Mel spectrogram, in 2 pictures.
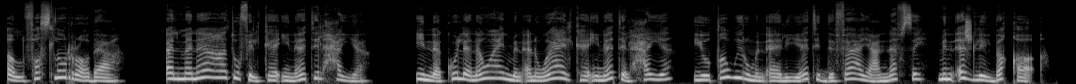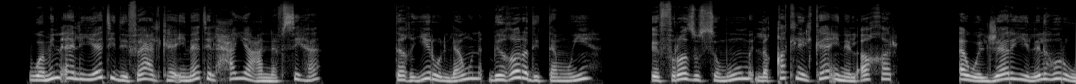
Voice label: arabic e-learning

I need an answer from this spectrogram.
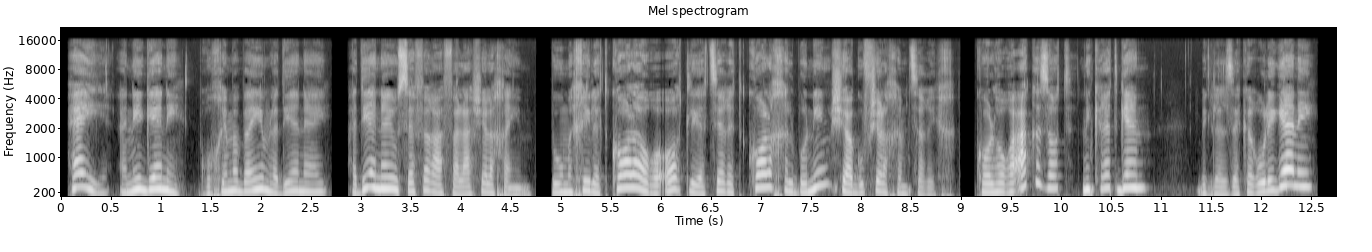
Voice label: hebrew commercial

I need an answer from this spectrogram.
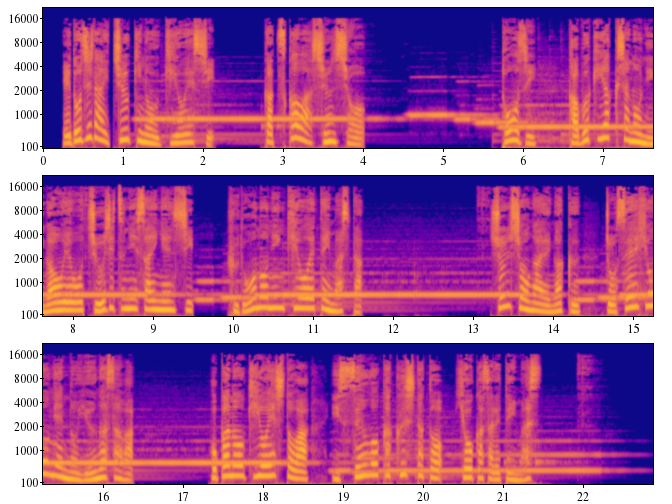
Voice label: japanese explainer videos

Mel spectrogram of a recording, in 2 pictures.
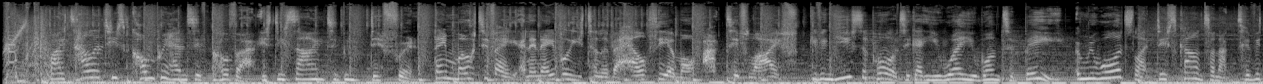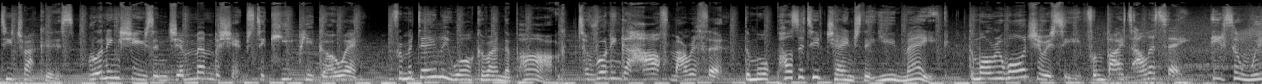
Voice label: english british promos; multi-award nominated northern (Lancashire/Manchester/Liverpool) Br

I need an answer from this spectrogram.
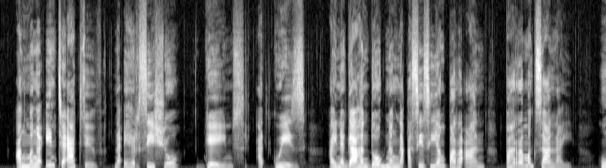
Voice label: tagalog commercial; Filipinas

